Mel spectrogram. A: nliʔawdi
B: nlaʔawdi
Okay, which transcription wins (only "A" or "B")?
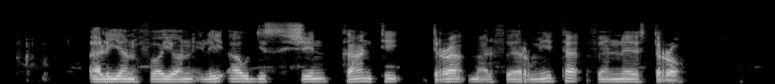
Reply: A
